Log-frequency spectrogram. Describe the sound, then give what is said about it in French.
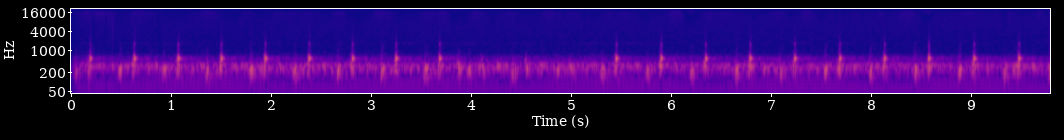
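A fetal heartbeat pulses fast and steady, about two and a half soft whooshing beats per second, over a low continuous hum with no voices. “Écoutez-le battre, ce petit cœur.”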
